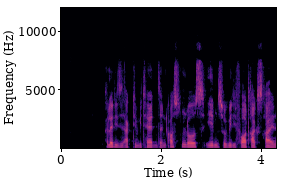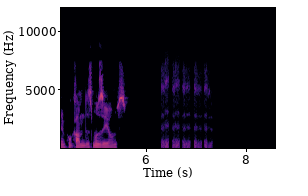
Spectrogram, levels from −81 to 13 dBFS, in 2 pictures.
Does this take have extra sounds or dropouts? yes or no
yes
